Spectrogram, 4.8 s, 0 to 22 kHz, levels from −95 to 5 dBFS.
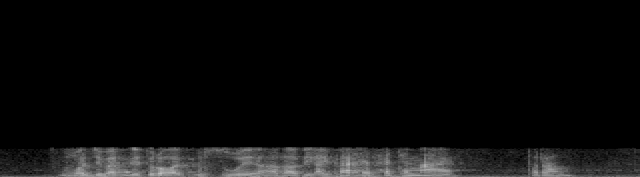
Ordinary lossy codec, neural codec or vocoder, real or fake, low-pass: none; codec, 24 kHz, 0.9 kbps, WavTokenizer, medium speech release version 1; fake; 3.6 kHz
